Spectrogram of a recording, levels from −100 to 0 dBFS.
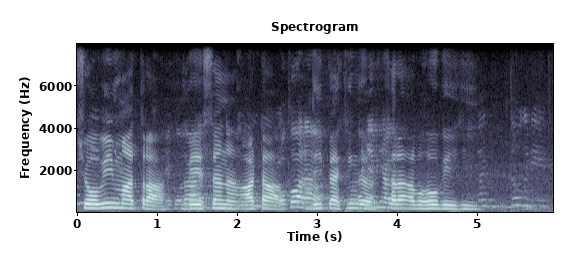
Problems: constant background noise, continuous background conversations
